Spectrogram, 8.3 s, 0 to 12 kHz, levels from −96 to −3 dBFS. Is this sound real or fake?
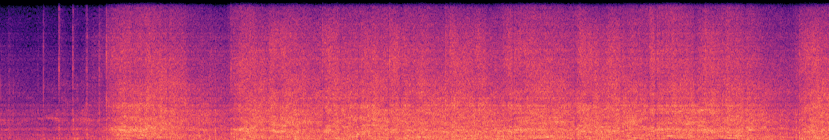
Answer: fake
